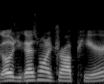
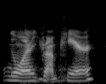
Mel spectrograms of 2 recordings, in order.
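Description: First: Said in the usual way. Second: Mocking parrot of her voice; put-on mimicking voice, teasing; mocking impression. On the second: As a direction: echo it back to make fun. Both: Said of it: "making fun of my voice".

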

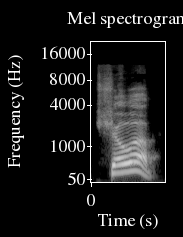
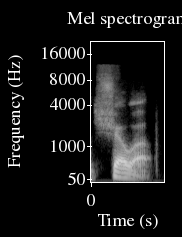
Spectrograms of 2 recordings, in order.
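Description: First: "Show up" repeated, higher and punched; emphatic repeat. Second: Said in the usual way. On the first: Shown as a demonstration. Coaching young men to show up, emphatic. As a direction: hammer "Show up" home.

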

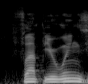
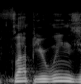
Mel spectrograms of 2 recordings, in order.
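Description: First: Higher, mildly louder encouraging yell of "wings". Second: Much higher encouraging call of "wings"; yelling. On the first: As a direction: call up to the flying chick. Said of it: "yelled Missus Bird". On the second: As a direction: urge him on from below. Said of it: "yelled Mister Bird". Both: Acted.

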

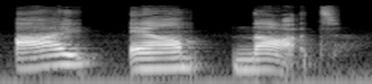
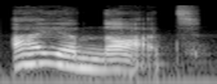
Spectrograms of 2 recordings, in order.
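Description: First: "I am not" slowly, with gaps between words; slow, separated model answer; word-by-word demonstration. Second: Said in the usual way. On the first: Shown as a demonstration. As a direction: set out "I", "am", "not" one at a time. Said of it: "Vai colocar lá".

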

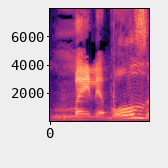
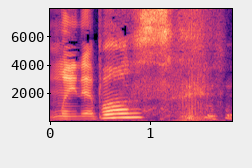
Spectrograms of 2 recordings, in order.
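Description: First: High drawn-out squeal; mock girl squeak. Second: High, slow, drawn-out squeal; mock girl squeak. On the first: Quoting the video girl to a friend, high squeal. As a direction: imitate the girl's squeal again. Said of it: "the girl just being like". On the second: Friend retelling a viral video, high slow squeal. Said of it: "she just goes".

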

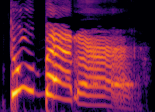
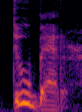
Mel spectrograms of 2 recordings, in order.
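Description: First: Scolding call-out. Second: Said in the usual way. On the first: Acted. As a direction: shout it like a fed-up big brother. Scolding shout to the kid.

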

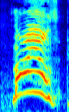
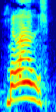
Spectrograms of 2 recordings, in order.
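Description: First: Much higher, louder call of the name; higher desperate call. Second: Loud call of the name; calling Miles. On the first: Shadow calls Miles again, higher and more desperate. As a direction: shriek the name, more urgent. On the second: Shadow calls Miles as he runs at the van, loud call. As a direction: yell out to stop him. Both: Retold or imitated. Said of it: "Shadow said".

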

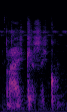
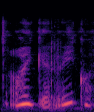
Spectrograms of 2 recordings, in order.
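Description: First: Secret whispered "Ay, qué rico". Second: Said in the usual way. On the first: Acted. Chick sneaking cake, whispering "Ay, qué rico".

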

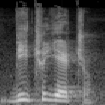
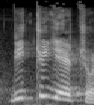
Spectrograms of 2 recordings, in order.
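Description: First: Said in the usual way. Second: Higher, punchier repeat of Dicho y hecho; emphatic, higher Dicho y hecho. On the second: Real, not acted. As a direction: hit Dicho y hecho again with a knowing emphasis.

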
